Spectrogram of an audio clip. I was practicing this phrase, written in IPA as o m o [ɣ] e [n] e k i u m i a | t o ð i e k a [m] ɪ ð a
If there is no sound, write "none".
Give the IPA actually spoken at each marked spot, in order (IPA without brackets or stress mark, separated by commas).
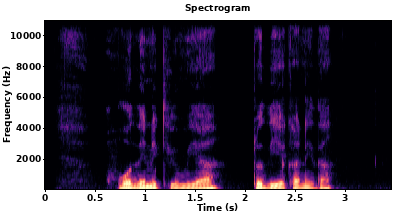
ð, n, n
